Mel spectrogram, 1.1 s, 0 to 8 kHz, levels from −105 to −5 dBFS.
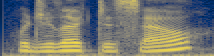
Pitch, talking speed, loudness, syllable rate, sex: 195 Hz, 280 wpm, -14 LUFS, 5.7 syllables/s, female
